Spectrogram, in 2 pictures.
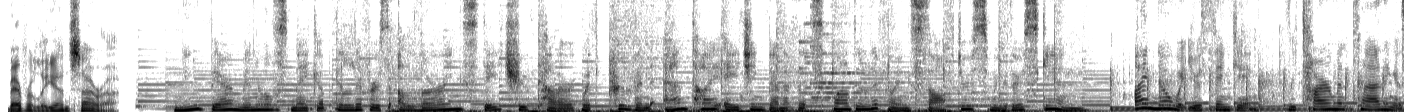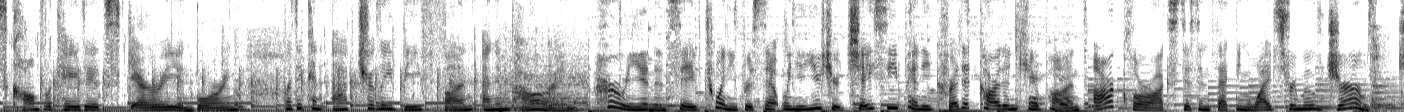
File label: VO DEMOS - Women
